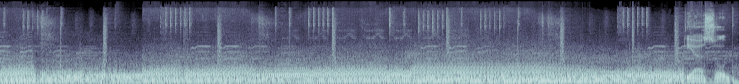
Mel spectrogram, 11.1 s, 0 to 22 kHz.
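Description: A Pagani Huayra's V12 engine drones loud and close with rising and falling revs, its pitch sweeping up and settling repeatedly over a steady engine roar, ending with a sharper burst of noise.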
